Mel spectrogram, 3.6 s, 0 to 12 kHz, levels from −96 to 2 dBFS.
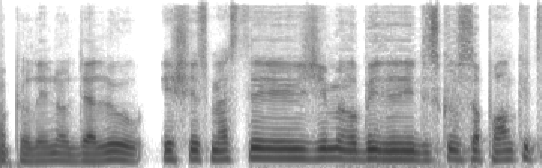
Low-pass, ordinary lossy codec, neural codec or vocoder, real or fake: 10.8 kHz; Opus, 24 kbps; codec, 16 kHz in and 24 kHz out, 0.4 kbps, LongCat-Audio-Codec, two codebook decoder; fake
